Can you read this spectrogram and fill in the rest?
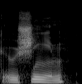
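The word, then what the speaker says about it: Oisín: He said it pronounced like Usheen. Are you sure that's how you say you say your name? Because it's O I S I N.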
